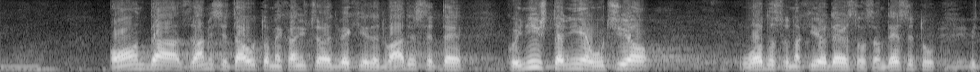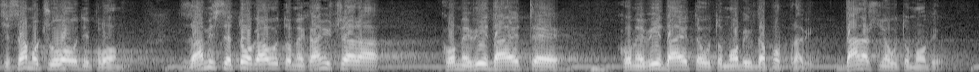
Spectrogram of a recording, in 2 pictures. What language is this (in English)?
Serbian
